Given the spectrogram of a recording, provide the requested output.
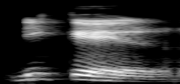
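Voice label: "dikir", Malay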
